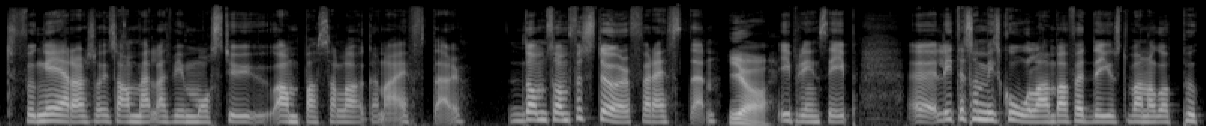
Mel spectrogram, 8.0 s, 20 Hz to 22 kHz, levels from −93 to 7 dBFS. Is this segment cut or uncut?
uncut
